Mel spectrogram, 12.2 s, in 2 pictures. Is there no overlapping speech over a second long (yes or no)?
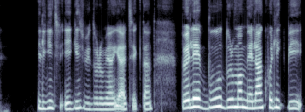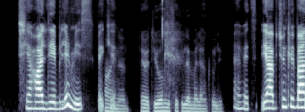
yes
